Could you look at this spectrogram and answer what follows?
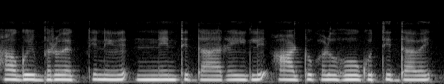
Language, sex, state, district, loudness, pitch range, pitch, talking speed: Kannada, female, Karnataka, Bidar, -14 LUFS, 215-225 Hz, 215 Hz, 120 wpm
